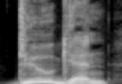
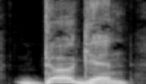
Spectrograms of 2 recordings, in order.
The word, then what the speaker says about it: Dugen: people still called him Dugan when it was actually pronounced Dugen exactly the same pronunciation as Patrick J Dugen a federal court judge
